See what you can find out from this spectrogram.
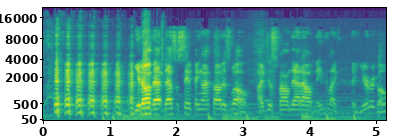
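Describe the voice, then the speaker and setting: Over music in the background, a man speaks at a moderate pace in a high voice with ordinary pitch variation and big swings in loudness. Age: 40s. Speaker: guest, former military brat. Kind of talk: casual chat.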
